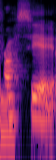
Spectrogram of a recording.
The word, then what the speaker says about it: Fraser: No, it's Fraser. It is pronounced Fraser. Like razor.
